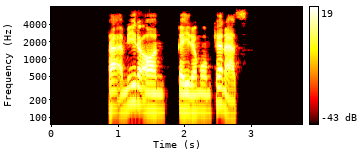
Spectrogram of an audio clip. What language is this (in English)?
Persian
